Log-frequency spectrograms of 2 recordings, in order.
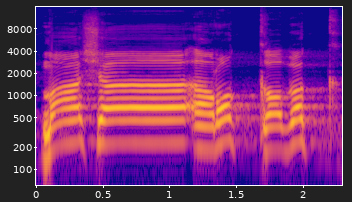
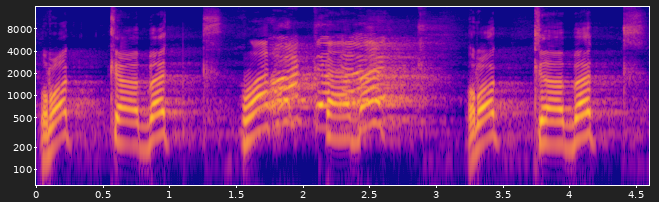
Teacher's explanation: را کو پر رکھنا ہے، کاف کو باریک رکھنا ہے، اگلے کاف کو بھی باریک۔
